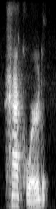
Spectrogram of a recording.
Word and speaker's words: Hacquard: So I'm Darren, D-A-R-R-I-N, Hackward, H-A-C-Q-U-A-R-D.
